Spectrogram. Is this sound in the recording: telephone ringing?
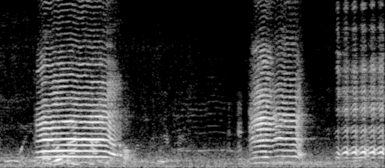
no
